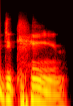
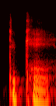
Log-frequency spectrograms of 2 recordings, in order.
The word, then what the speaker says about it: Duquesne: I'd say Duquesne, Duquesne.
